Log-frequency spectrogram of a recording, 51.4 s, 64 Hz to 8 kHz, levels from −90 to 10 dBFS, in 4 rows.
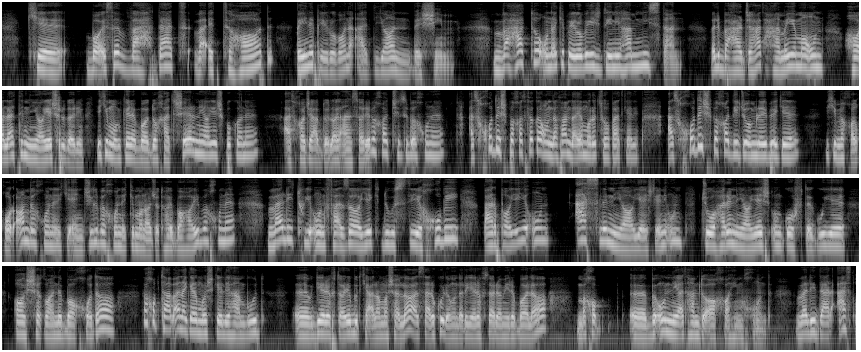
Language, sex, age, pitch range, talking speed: Persian, female, 30-49, 155-210 Hz, 145 wpm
